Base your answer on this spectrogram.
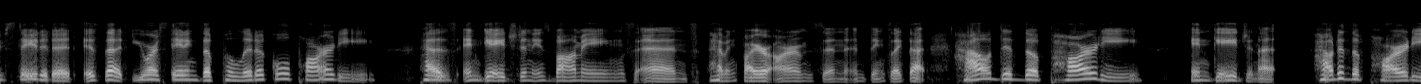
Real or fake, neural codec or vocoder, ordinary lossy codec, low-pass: real; none; AAC, 48 kbps; 7.2 kHz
